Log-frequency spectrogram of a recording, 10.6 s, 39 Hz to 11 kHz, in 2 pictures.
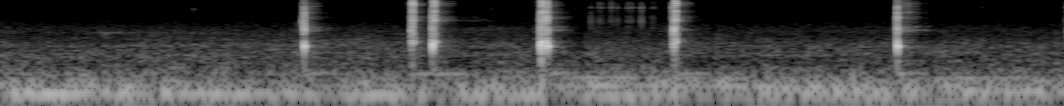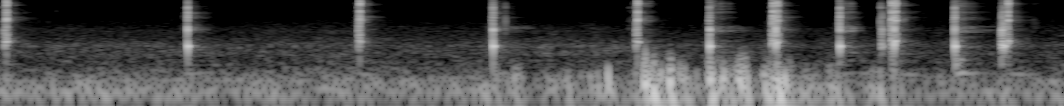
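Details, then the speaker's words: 2005-2011 Hyundai/Kia EVAP canister vent solenoid, bench-tested for P0496 high purge flow: sharp, distinct clicks in a quiet room, irregular then quicker; normally-open valve snaps closed each time voltage is applied, clicking normally. "you guys can clearly hear the click let me see if I can get you guys in the way this vent valve works is actually it's always on the open position so once you apply the voltage to it that's when this valve closes"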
